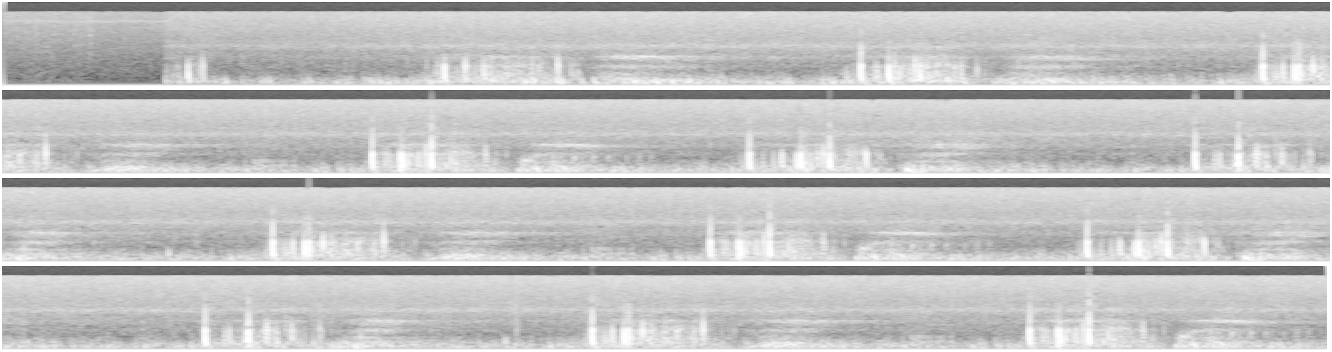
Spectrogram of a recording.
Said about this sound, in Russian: Поэтому этот тип дыхания представляет собой грубый высокочастотный шум, выслушиваемый в обе фазы с преобладанием выдоха. Прослушайте бронхиальное дыхание у больного с правосторонней крупозной пневмонией первой стадии заболевания.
